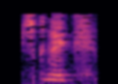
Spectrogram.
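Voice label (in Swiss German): "knick", Haut Rhin; medecine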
